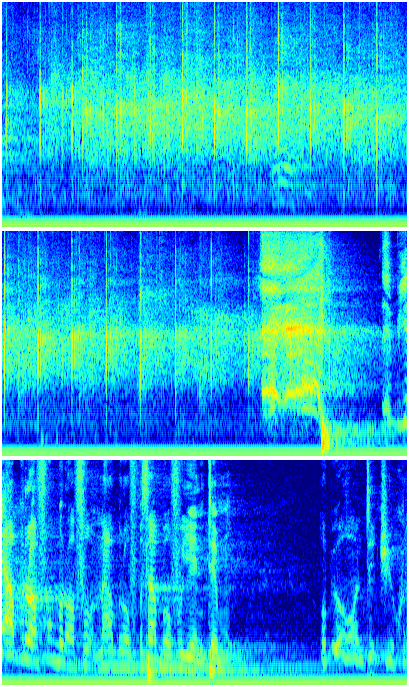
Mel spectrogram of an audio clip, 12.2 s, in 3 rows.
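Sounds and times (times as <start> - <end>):
audience clapping: 0.0 - 7.4
speech: 8.6 - 10.5, 11.7 - 12.1.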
